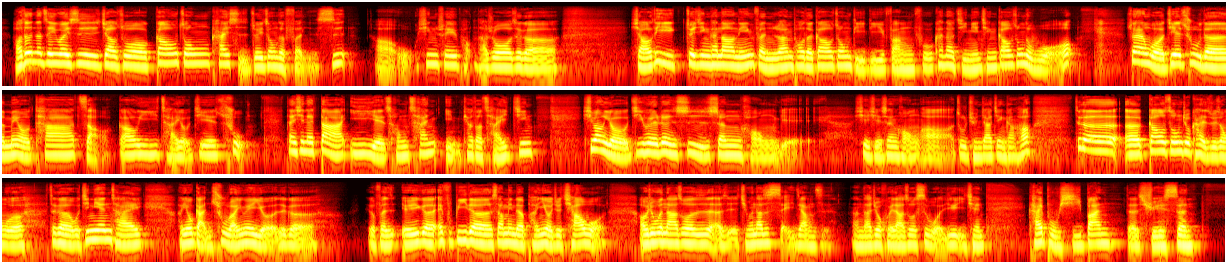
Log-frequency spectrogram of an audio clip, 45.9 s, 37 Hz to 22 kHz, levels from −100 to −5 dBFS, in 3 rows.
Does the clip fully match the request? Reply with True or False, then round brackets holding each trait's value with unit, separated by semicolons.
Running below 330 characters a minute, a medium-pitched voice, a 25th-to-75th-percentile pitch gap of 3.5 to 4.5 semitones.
True (245 characters per minute; 160 Hz; 4.2 semitones)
